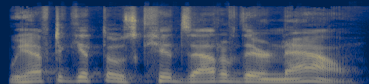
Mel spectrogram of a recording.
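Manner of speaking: hurry, it's burning; urgent. A narrator's reading. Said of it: "Tom said urgently".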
